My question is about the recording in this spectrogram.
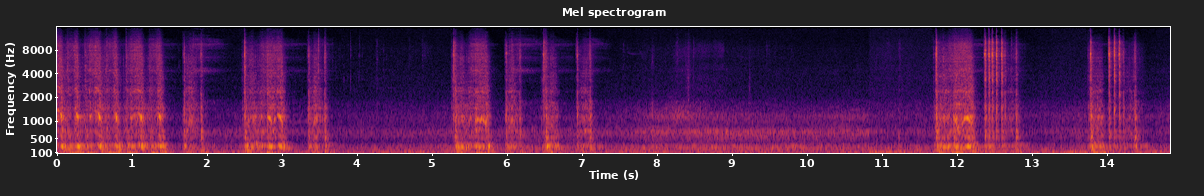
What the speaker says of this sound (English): The engine wasn't even engaging.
